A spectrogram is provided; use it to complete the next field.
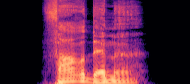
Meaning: nominative/accusative/genitive plural of Fahrdamm
- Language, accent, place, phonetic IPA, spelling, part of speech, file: German, Germany, Berlin, [ˈfaːɐ̯ˌdɛmə], Fahrdämme, noun, De-Fahrdämme.ogg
